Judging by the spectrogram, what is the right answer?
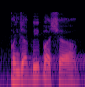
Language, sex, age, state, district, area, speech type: Punjabi, male, 45-60, Punjab, Patiala, urban, spontaneous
